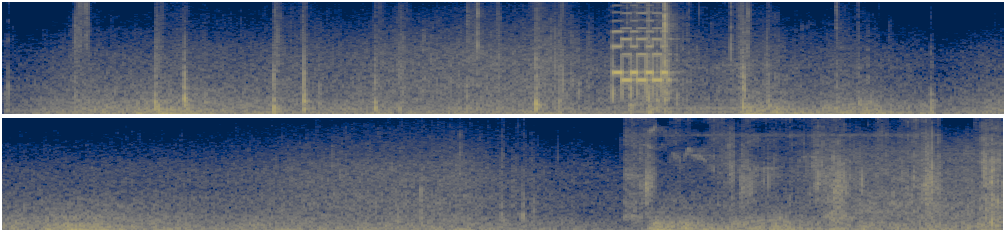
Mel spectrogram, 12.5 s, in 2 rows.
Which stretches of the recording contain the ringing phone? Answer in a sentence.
The ringing phone can be heard from 3.8 to 4.7 s.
